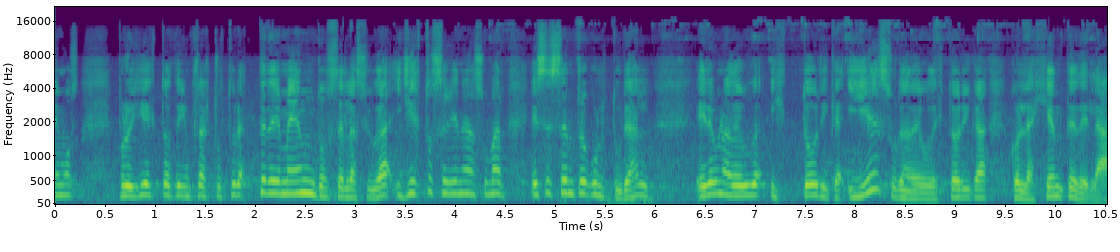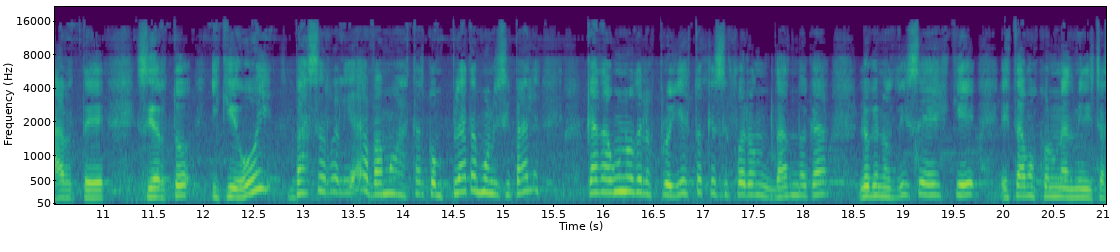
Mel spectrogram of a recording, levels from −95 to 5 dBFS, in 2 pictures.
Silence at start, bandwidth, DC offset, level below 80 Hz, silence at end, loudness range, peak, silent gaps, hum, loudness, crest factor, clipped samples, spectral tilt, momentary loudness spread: 0 s; 16.5 kHz; under 0.1%; -62 dBFS; 0 s; 2 LU; -6 dBFS; none; none; -20 LUFS; 14 dB; under 0.1%; -4 dB/octave; 7 LU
